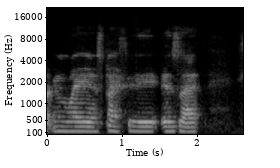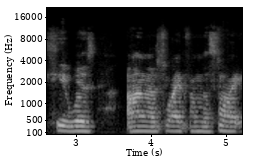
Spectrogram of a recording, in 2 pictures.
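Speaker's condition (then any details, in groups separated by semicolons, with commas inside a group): Cerebral palsy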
